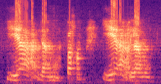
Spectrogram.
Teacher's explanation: Baxın burda ayın hərfi sükunlu hərfdir və oxunmalı deyildir. Biz yə sözündə fəthəni sanki boğaza gətirib saxlayırıq və burda sükun edirik.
